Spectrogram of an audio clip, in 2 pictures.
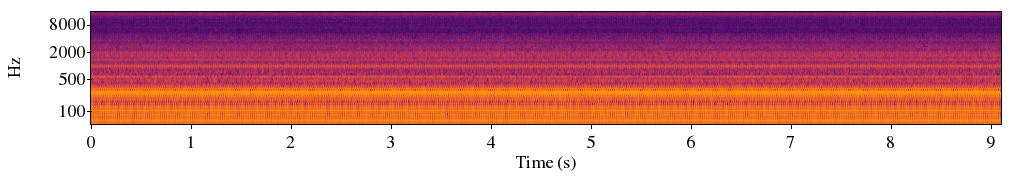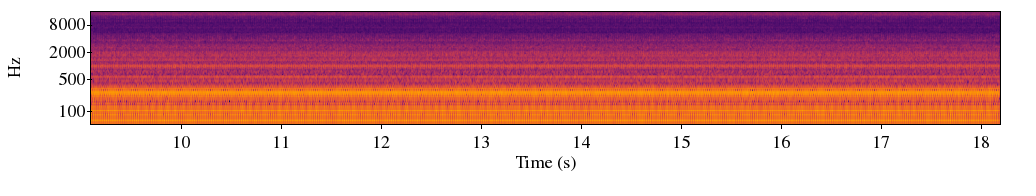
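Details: Steady mechanical hum with a fast rattling pulse, continuous throughout: a nebulizer compressor running, recorded as 20 minutes of white noise for sleep and relaxation.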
